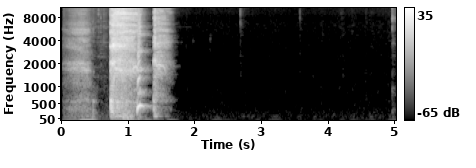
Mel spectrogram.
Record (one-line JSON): {"cough_length": "5.0 s", "cough_amplitude": 32768, "cough_signal_mean_std_ratio": 0.29, "survey_phase": "beta (2021-08-13 to 2022-03-07)", "age": "65+", "gender": "Female", "wearing_mask": "No", "symptom_none": true, "smoker_status": "Ex-smoker", "respiratory_condition_asthma": false, "respiratory_condition_other": false, "recruitment_source": "REACT", "submission_delay": "1 day", "covid_test_result": "Negative", "covid_test_method": "RT-qPCR", "influenza_a_test_result": "Negative", "influenza_b_test_result": "Negative"}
